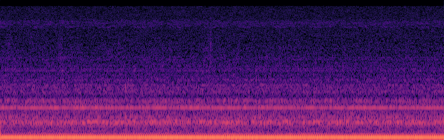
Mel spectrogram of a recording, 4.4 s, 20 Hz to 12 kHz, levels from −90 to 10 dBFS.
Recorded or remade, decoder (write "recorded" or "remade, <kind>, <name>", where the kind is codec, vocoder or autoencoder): recorded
